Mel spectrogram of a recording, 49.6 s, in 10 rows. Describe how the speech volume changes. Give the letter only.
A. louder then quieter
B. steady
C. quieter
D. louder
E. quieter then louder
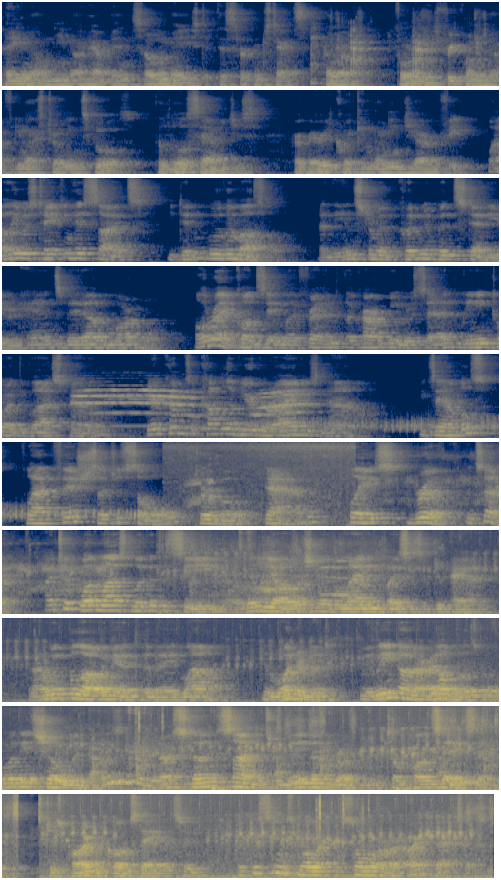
D.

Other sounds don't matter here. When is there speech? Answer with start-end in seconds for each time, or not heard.
0.0-49.6.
